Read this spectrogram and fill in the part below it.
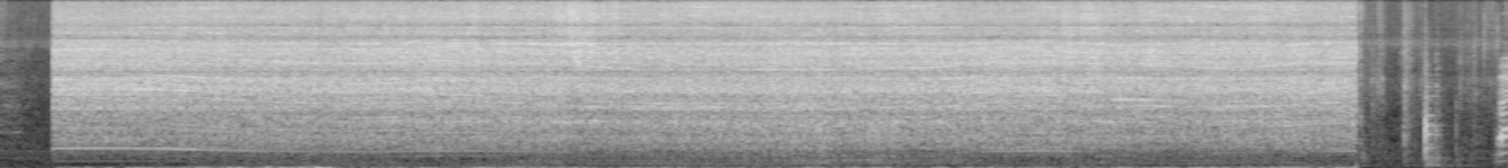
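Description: A power saw cuts strips of wood in an old farmhouse renovation, a loud steady high whine running unbroken for about thirteen seconds, then stopping abruptly, followed by a few clatters and no talk.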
